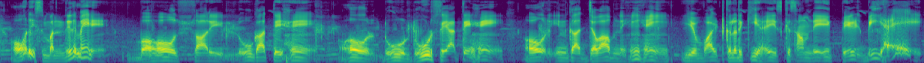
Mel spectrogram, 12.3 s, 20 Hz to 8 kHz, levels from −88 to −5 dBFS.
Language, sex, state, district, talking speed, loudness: Hindi, male, Uttar Pradesh, Jyotiba Phule Nagar, 150 wpm, -16 LUFS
